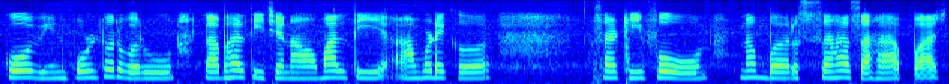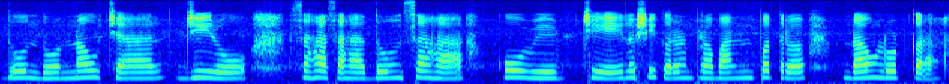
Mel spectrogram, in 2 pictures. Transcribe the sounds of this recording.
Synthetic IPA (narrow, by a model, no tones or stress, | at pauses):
koʋiɳɖpolʈəɾʋəɾuːnlabʱaɾt̪it͡ɕenaʋmalt̪iã̰ʋɽekəɾ | saʈʰifonː | əmbəɾsəɦasəɦapa̰t͡sd̪ond̪onːəwt͡ɕaɾd͡ʑiɾosəɦasəɦad̪onsəɦakoʋiɽ | t͡ɕeləkɕikəɾəɳpɾəmanpət̪ɾəɖaunloɽkəɾa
